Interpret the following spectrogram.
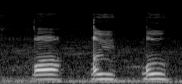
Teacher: قاف زبر قا، قاف زیر قی، قاف پیش قو، قا قی قو۔ اس کو موٹا پڑھنا ہے، اس کو پڑھتے وقت گلے میں تالو کا ہلتا ہوا محسوس ہوتا ہے، وہ ہونا چاہیے، ٹھیک ہے؟ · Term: موٹا قاف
